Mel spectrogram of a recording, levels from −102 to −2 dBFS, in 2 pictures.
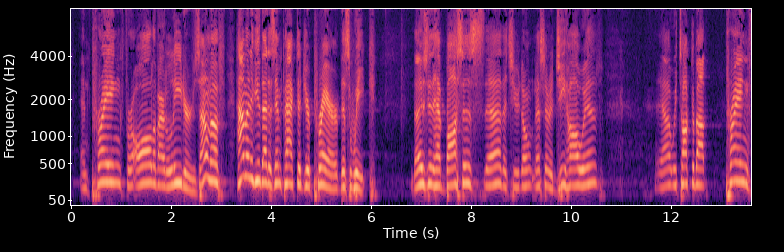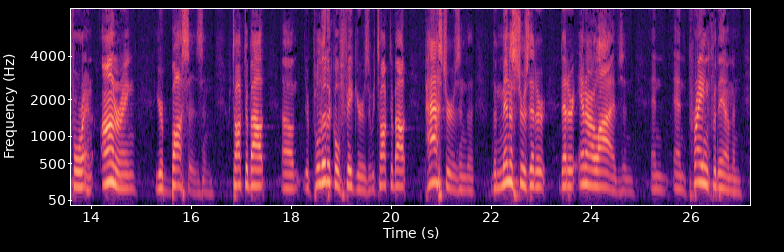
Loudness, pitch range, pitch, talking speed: -22 LUFS, 170-220 Hz, 200 Hz, 165 wpm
